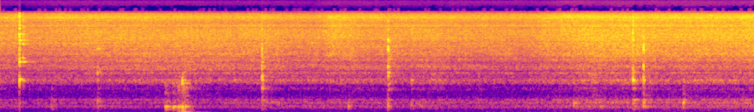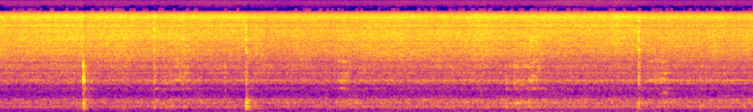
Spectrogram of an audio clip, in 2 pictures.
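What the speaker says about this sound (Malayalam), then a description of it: "നേരത്തെ നമ്മൾ കട്ട് ചെയ്ത് വെച്ചിരിക്കുന്ന മത്തങ്ങ കഷ്ണങ്ങൾ ഇതിലേക്ക് ചേർത്ത് കൊടുത്തിട്ട് നന്നായിട്ട് തന്നെ ഒന്ന്" Cut pumpkin pieces fry in a pan with a continuous loud sizzle and steamy hiss while a utensil stirs them, giving occasional soft clicks and scrapes, close up with no talking.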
